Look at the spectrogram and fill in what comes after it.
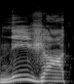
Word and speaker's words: Ne Zha: But it's actually a film called Ne Zha 2. Am I saying it right? – That's right.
